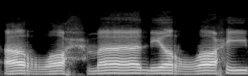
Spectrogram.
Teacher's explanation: huruf ra itu sebenarnya ketika kita lafazkan maka ia tidak tidak seperti halnya huruf idbaq ya jadi pangkalnya itu sekedar sekedar terangkat saja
